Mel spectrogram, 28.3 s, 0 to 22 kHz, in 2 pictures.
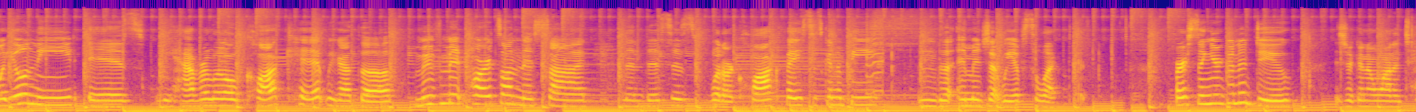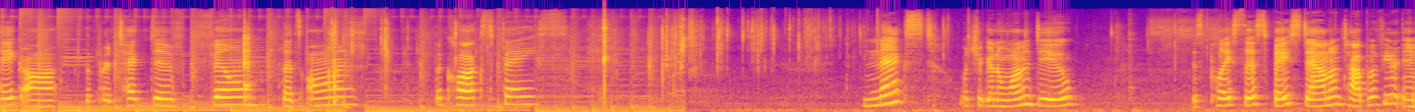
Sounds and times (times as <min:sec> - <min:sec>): Speech: 0:00.0 - 0:10.9, 0:11.8 - 0:17.8, 0:18.5 - 0:19.7, 0:22.8 - 0:25.0, 0:26.1 - 0:28.3
Music: 0:00.0 - 0:21.1.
